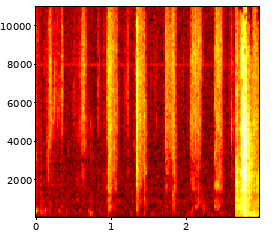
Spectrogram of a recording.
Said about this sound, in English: cut the deck and get stuck in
